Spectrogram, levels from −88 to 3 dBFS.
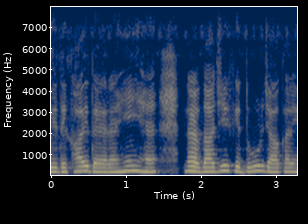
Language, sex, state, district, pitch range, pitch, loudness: Hindi, female, Uttar Pradesh, Ghazipur, 195-225 Hz, 205 Hz, -31 LUFS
